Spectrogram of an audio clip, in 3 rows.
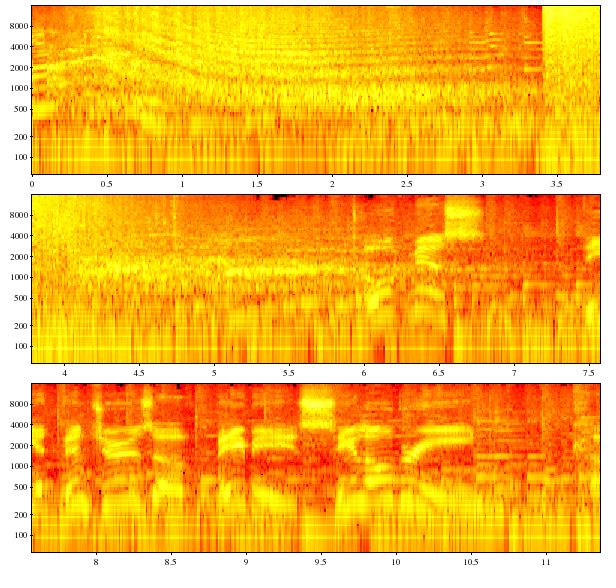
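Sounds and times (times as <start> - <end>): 
rocket launcher firing in a film trailer: 0.1 - 7.1
heavy boom with roaring rumble: 0.1 - 7.5
speech: 7.5 - 11.3.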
